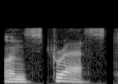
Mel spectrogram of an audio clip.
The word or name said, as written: unstressed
